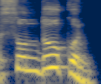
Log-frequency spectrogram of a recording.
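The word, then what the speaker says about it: صندوق: কিন্তু আসলে আরবি শব্দ উচ্চারণটা আমরা ভুল করি কিন্তু আসলে কি হবে সুন্দুকুন সুন্দুকুন শব্দের অর্থ একটি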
